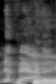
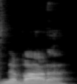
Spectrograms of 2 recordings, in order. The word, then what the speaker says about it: Nevada: me to pronounce it no not nevada it's not nevada no no i refuse i refuse i cannot take it it's nevada where are we drinking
